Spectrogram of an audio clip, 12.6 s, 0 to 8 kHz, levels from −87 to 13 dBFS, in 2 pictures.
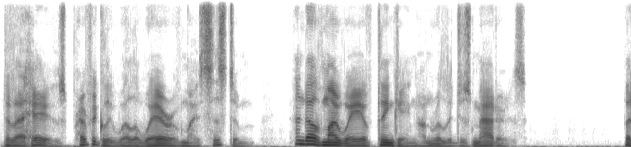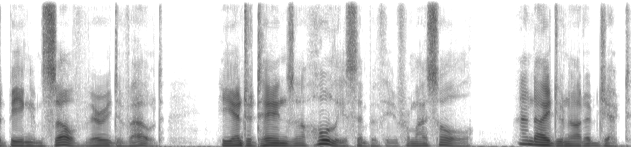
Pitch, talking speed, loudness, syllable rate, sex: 100 Hz, 185 wpm, -18 LUFS, 5.5 syllables/s, male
